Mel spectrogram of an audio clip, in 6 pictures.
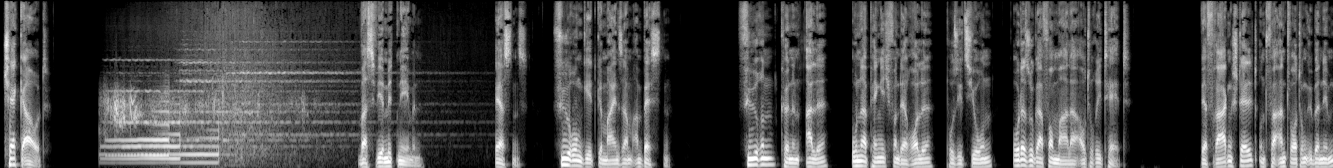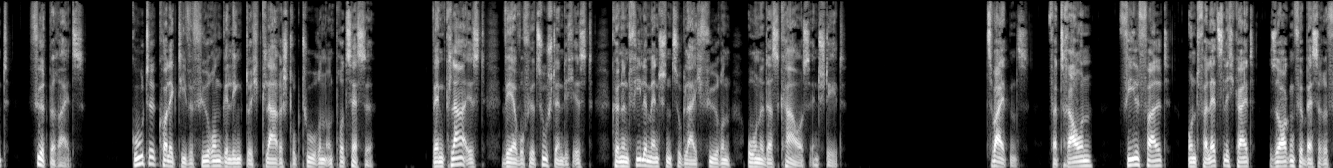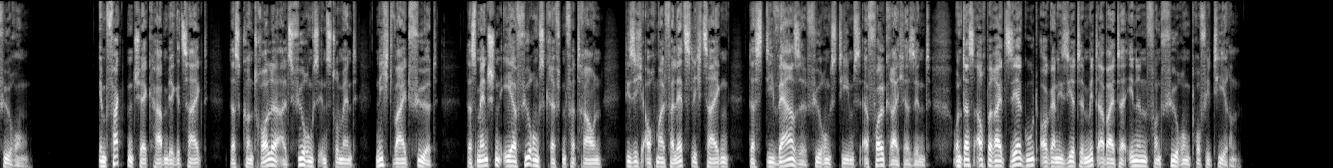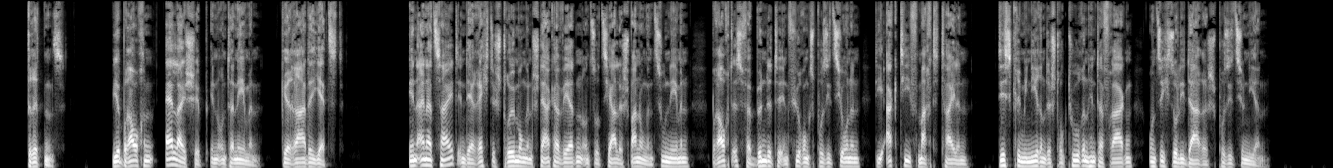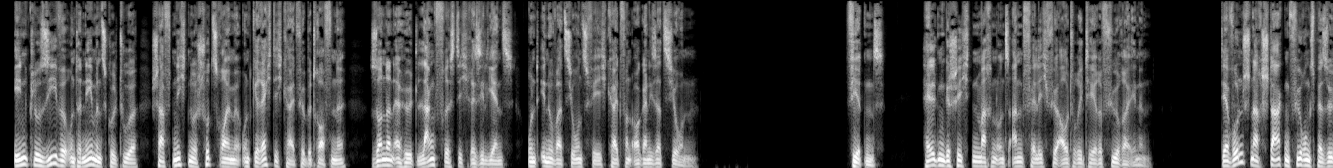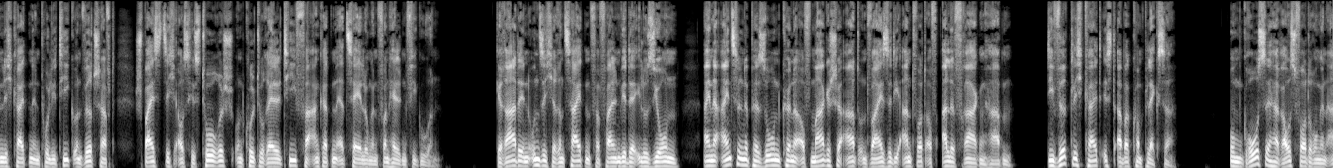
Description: Diesen Beitrag liest eine erfundene Stimme vor, die Redakteur*innen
